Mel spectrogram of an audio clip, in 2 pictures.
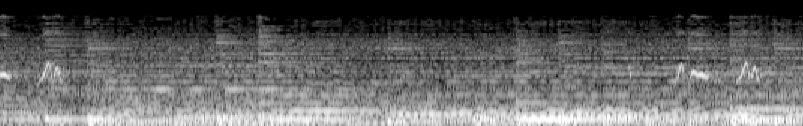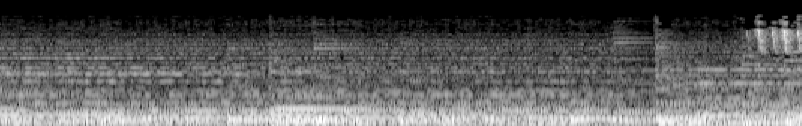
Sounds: music

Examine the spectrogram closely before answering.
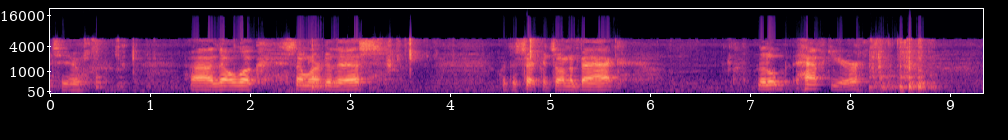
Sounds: speech

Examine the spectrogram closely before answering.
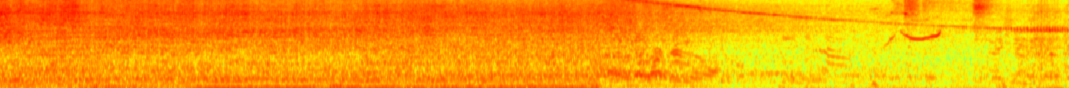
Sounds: truck
vehicle
speech

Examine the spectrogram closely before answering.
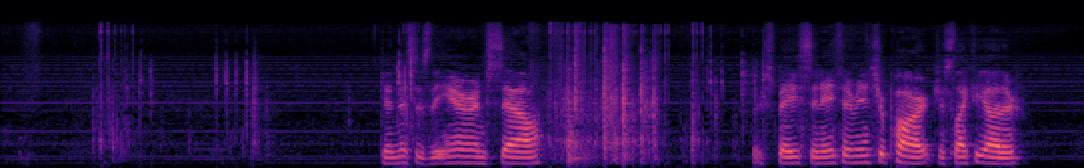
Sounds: speech

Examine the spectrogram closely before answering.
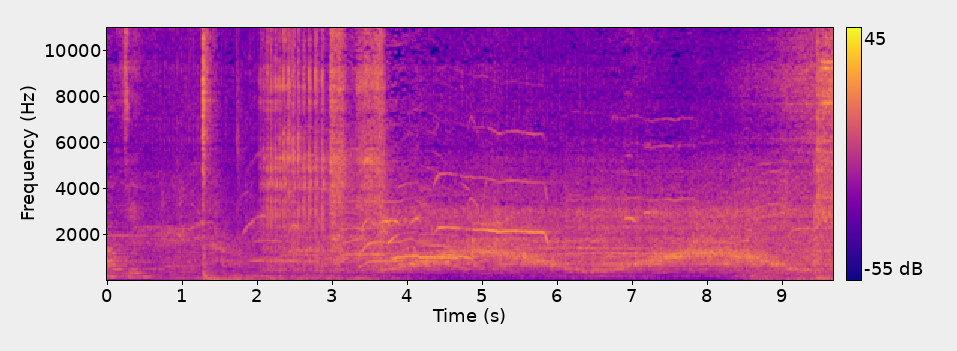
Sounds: speech
monologue
woman speaking
music

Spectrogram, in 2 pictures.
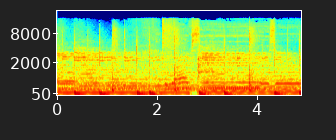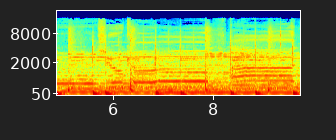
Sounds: music

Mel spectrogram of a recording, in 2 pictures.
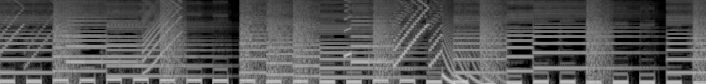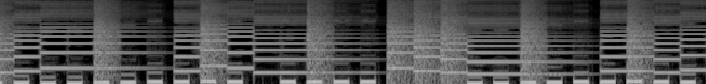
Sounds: music

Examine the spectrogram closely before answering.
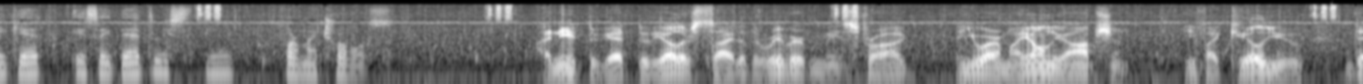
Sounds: speech

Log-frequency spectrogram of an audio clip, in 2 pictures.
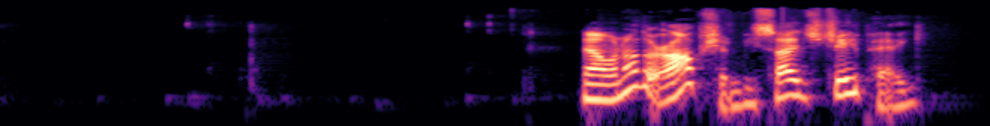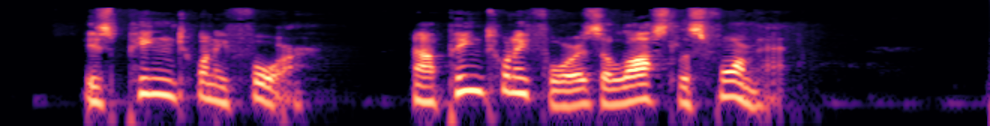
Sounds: monologue
speech

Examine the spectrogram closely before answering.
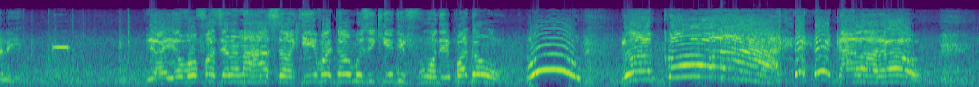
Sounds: speech

